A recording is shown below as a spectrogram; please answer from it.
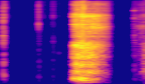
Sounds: Throat clearing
